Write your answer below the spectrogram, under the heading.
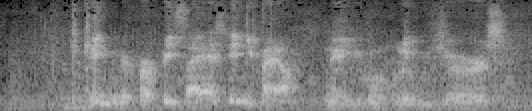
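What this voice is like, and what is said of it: Comical exaggerated accent. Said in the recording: “I love the accents in this movie. ... Everybody has such a comical accent.”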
